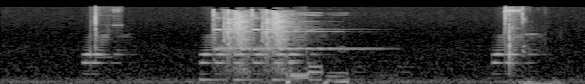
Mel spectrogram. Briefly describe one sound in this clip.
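A bright game chime rings.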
